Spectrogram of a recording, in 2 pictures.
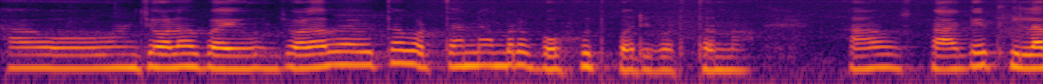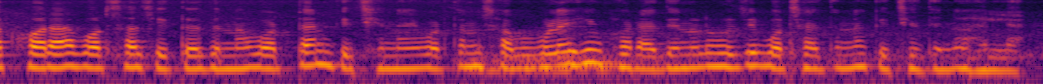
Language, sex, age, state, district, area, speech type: Odia, female, 45-60, Odisha, Puri, urban, spontaneous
